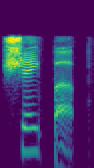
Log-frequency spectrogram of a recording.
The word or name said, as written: shape-up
